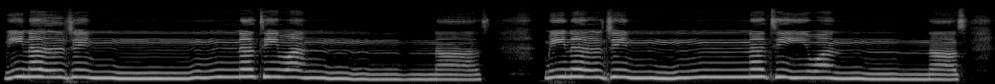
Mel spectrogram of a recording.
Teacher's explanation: ஜின்னத்திக்கு நீங்கள் என்ன செய்யணும்னா நல்லா குன்னா கொடுக்கணும்.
